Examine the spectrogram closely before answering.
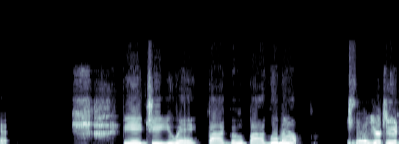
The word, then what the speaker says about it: Bagua: Bagua, Bagu map?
